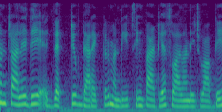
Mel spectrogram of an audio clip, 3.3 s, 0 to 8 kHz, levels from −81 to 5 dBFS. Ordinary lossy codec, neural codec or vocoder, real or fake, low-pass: MP3, 64 kbps; codec, 16 kHz, 2 kbps, FunCodec, trained on LibriTTS, 25 frames a second; fake; 7.2 kHz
